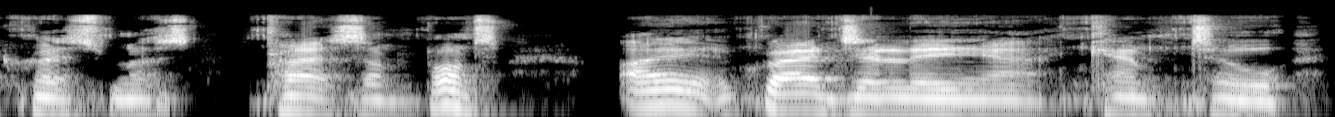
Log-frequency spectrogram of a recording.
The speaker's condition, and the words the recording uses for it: ALS (motor neuron disease). Over the last 6 months, it's gradually deteriorating.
